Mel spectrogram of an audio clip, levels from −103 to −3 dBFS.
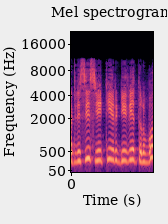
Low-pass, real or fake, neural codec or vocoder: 10.8 kHz; fake; codec, 24 kHz, 0.9 kbps, WavTokenizer, medium speech release version 1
